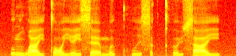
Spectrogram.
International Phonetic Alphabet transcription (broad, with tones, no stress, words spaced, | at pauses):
ʊ˥ŋwaː˨˧jt̪ɔː˨j e˥jsɛː˨˩mɵ˧ɥ kʷʰiː˨sɐ˧k̚t̪ʰɵ˨˥ɥ saː˧j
